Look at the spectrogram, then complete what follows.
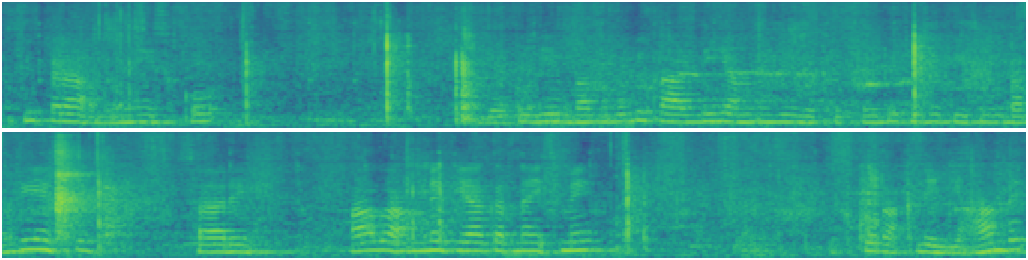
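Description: A woman's voice: fairly low pitch, steady tone, slow pace, long pauses. A woman cooking at home and explaining a recipe step by step, chatty and repeating each step as she goes. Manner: chatty, repeats steps, admiring the food. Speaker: home cook. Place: home kitchen table, indoors. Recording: roomy with loud background noise.

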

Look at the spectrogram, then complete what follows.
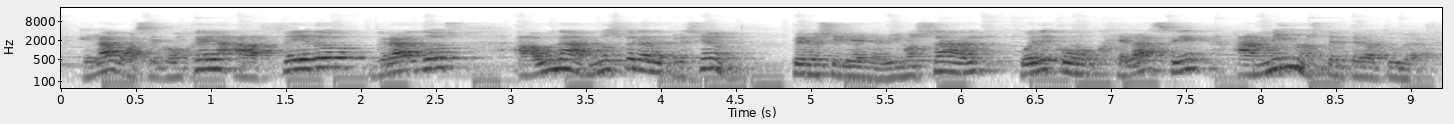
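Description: A middle-aged man with a Spain Spanish accent teaches a science experiment, giving clear instructions to children. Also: sits high. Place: home kitchen, indoors. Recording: roomy, distant, dull kitchen audio. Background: background music.

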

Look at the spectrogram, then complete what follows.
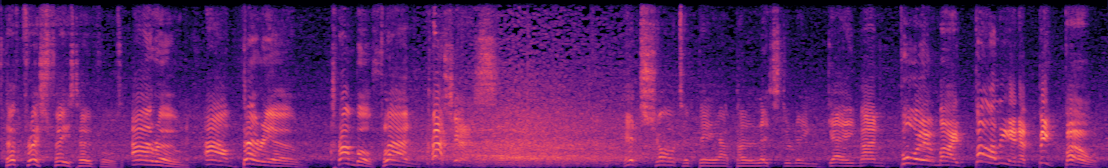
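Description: Wildly excited high-pitched medieval match commentator. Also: male voice, heavily acted. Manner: shouting, bombastic. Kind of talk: commentary, comic audio drama. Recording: crowd noise behind the voice.

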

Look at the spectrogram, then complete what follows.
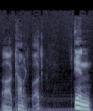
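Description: A man's voice: low voice, animated, takes it slowly, mellow, no echo. A man hosting a chatty pop culture podcast, talking with enthusiasm and emphasis, often repeating phrases for effect. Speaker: podcast host.

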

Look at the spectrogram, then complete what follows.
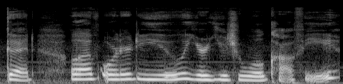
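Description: A young woman voicing a calm, attentive teenage girl on a date. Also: a little high, slow pace.

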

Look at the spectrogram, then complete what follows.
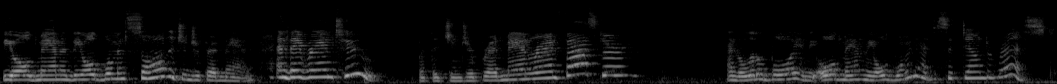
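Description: A young woman reading a children's storybook aloud at home in an expressive, playful way. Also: fairly high pitch, normal speed. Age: young adult. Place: small living room at home.

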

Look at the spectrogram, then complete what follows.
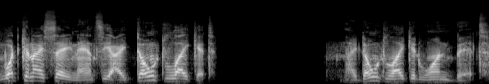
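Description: Bright-voiced, chummy middle-aged lawyer. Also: male voice, medium pitch, expressive, measured pace, dry recording, exaggerated voice. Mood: displeased. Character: genial, avuncular middle-aged male lawyer and museum board member. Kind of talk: video game voice acting.

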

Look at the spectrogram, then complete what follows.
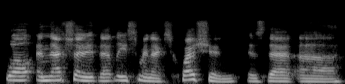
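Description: Middle-aged male moderator, slightly high, muffled. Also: normal speed, a bit bright, no room sound. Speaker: panel moderator. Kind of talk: interview questioning. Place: room at home, indoors. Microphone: computer mic, video call. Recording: slightly dull video-call audio.

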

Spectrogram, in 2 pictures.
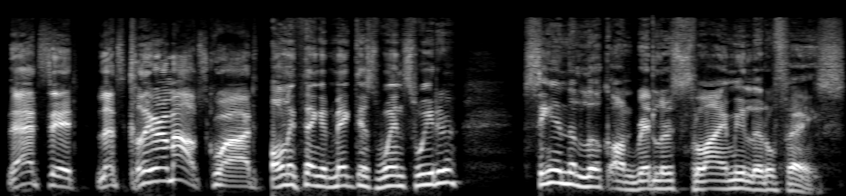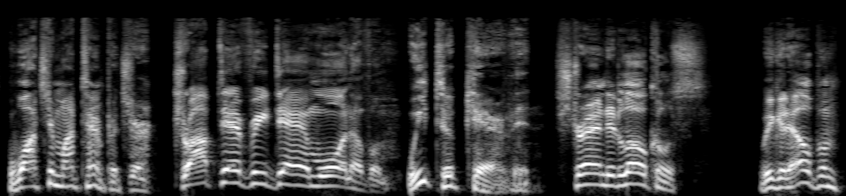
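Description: An actor with an American accent playing a gruff, sardonic assassin in a video game, blunt and slangy, with a raspy voice. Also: male voice, on the high side, a bit bright, no echo, clean studio sound, exaggerated voice. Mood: urgent, shouting, then confident, dry. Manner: brash, blunt, street-smart slang, barking callouts. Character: gruff, no-nonsense male assassin, sardonic squad sharpshooter. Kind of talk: video game combat voice lines.

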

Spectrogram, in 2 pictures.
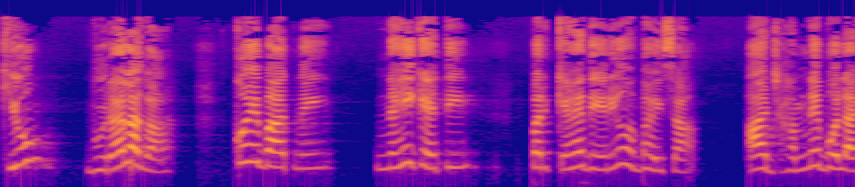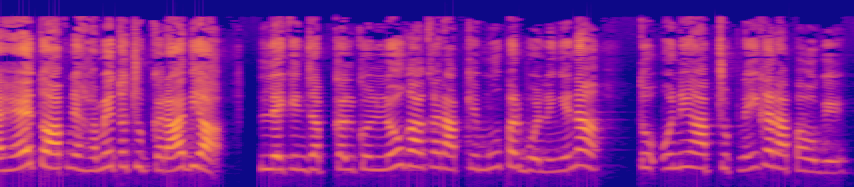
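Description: Woman doing snide scheming princess sister in a radio play, high voice, taunting. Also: moderate pace, fairly bright tone. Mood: scornful, warning. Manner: taunting, insinuating. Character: scheming, taunting royal sister, gossipy and scornful. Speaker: actor in a student radio drama. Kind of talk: radio drama acting.

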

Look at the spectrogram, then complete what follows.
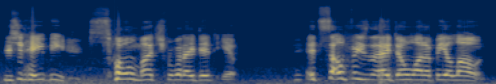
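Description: A man playing a frightened, despairing young man in an emotional fan-dub drama, confiding haltingly and pleading. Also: high voice, gravelly, pushed and bright, full character voice. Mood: terrified, pleading.

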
